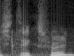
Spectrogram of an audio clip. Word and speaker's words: Stixrud: It is written by our guest, Ned Johnson, and William, how do you say his name, Stixrud? Stixrud.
